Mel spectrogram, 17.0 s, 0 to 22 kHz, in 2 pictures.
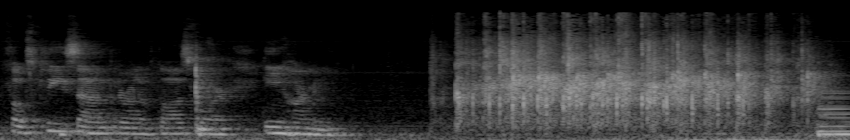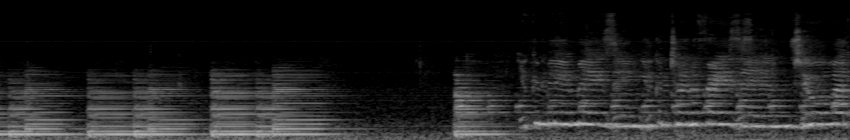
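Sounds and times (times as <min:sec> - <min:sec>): audience applause: 0:04.5 - 0:08.3
piano held chords: 0:08.2 - 0:17.0.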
